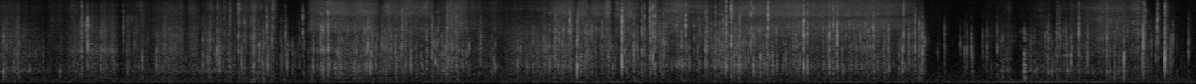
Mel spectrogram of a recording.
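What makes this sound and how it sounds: A large, flat, empty and creased brown kraft recycled-paper Amazon mailer bag lies on a wooden table while fingertips with long pink nails press, rub and crinkle its surface. The result is a dense stream of dry, bright paper crackles and crinkles with almost no low end. It quiets briefly near the end before resuming.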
